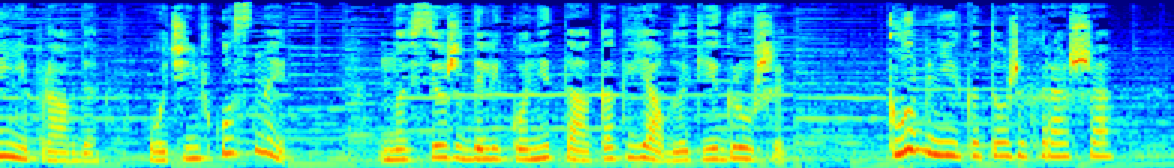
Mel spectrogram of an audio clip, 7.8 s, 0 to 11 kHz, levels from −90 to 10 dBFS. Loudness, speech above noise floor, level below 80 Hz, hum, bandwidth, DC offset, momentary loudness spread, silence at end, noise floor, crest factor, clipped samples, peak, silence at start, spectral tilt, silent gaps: -17 LUFS; 19 dB; -50 dBFS; none; 11 kHz; under 0.1%; 21 LU; 0.1 s; -36 dBFS; 16 dB; under 0.1%; -2 dBFS; 0 s; -4 dB/octave; none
